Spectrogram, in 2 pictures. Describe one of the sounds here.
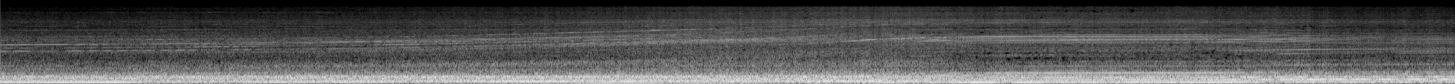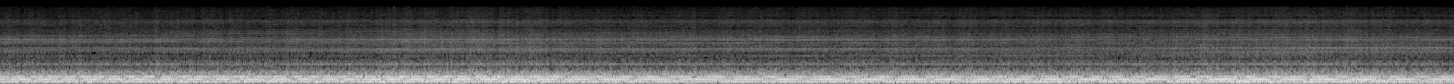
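Wheels rumble over a runway.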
